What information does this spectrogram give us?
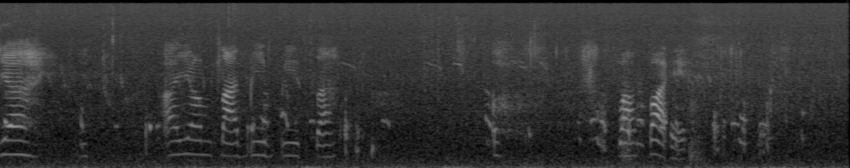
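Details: Hens clucking in quick rhythmic series of short, stacked notes, with longer drawn-out calls at the start and later a burst of louder excited cackling over quieter flock noise.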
